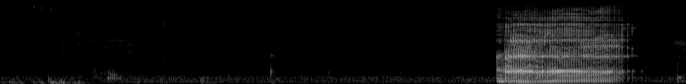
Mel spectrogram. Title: Burping once more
